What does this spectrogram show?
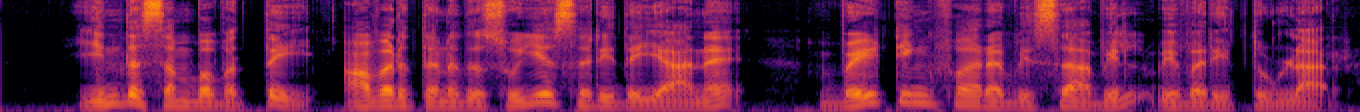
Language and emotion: Tamil, neutral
